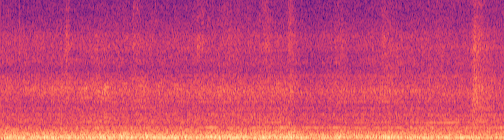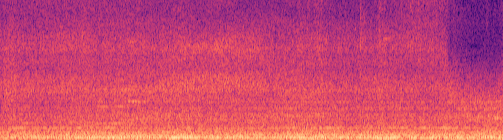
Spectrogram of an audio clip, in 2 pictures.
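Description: Express passenger train's coaches rolling past close by, a steady loud rumble of wheels on rail, with a thin steady whine over it.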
